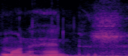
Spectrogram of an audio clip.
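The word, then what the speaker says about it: Monaghan: for him um yeah we know her as Alice Monahan the soft G but uh I guess uh if you don't know that looks like probably the right way to say it be interesting to see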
